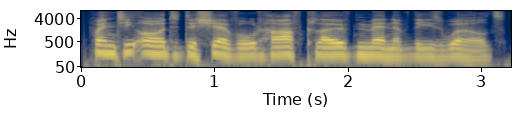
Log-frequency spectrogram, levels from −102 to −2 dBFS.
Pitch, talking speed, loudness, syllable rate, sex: 140 Hz, 165 wpm, -18 LUFS, 4.9 syllables/s, male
